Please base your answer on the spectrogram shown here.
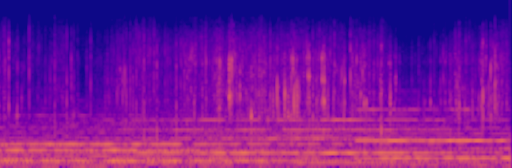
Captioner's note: none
